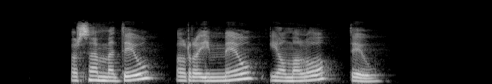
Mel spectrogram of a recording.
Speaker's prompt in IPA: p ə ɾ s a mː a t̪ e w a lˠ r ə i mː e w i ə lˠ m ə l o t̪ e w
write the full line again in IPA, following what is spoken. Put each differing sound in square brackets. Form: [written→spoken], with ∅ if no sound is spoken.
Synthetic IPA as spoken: p ə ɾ s a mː [a→ə] t̪ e w [a→ə] lˠ r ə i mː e w i ə lˠ m ə l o t̪ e w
